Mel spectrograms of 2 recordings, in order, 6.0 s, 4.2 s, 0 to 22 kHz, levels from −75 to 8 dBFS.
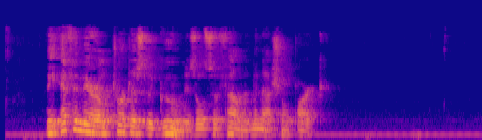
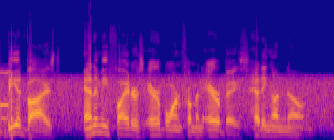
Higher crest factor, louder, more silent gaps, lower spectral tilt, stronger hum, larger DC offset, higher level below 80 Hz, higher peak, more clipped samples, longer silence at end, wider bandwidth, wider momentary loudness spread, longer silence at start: about the same, 18 dB vs 16 dB; second, -20 LUFS vs -16 LUFS; neither; about the same, -5.5 dB/octave vs -5 dB/octave; neither; neither; about the same, -56 dBFS vs -60 dBFS; second, -4 dBFS vs 0 dBFS; neither; first, 0.75 s vs 0 s; about the same, 11.5 kHz vs 11 kHz; first, 12 LU vs 8 LU; about the same, 0.05 s vs 0 s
